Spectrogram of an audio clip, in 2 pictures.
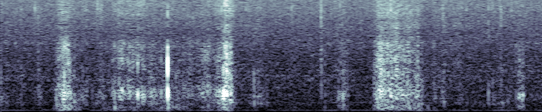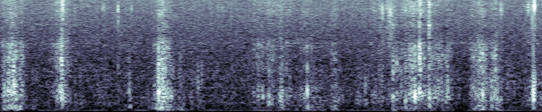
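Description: A gold gel pen with a white barrel and metal ballpoint tip is drawn across a flat, lined black notebook page lying on a surface, writing gold Korean handwriting. Quiet, light scratching comes in short strokes and bursts of varying length, each fading almost instantly, with a soft papery grain and faint bright edges.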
